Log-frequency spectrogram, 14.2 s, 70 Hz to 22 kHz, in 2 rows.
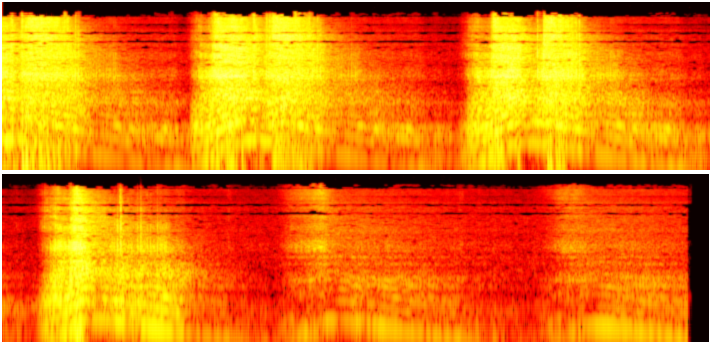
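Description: Toyota Vios 1.5-litre four-cylinder engine free-revving in short blips through a stainless steel 4-1 extractor and valved catback exhaust, each rev rising and falling in pitch. Four loud revs come a few seconds apart with the exhaust valve open, then two quieter revs near the end after the valve is switched closed by remote.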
